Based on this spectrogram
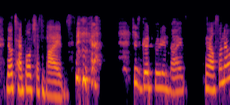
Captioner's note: laughs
